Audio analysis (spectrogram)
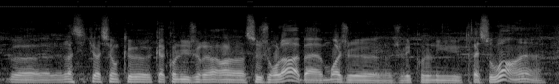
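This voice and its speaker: In a Corsican accent, a man talks with a fairly low pitch. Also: fairly even intonation, fairly slow pace, hardly any pauses. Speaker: football pundit, former player. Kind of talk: live match commentary. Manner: halting, many hesitations.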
